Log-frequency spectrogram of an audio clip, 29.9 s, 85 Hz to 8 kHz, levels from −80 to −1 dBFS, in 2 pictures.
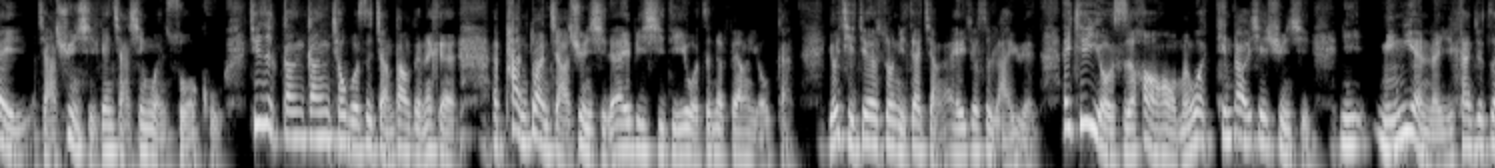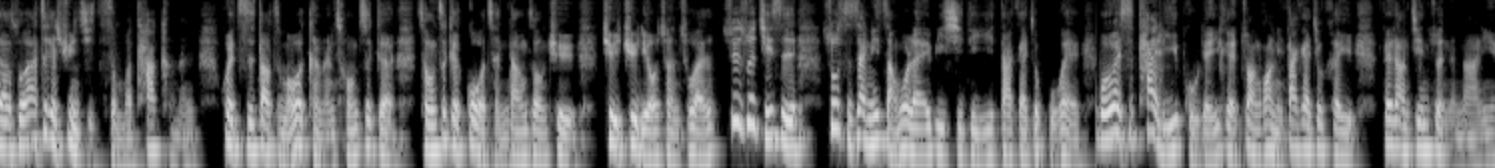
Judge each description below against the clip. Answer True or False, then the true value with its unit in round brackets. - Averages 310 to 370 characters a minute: True (325 characters per minute)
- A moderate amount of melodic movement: False (5.7 semitones)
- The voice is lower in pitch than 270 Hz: True (140 Hz)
